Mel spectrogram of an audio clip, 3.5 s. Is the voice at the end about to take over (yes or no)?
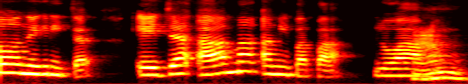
no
